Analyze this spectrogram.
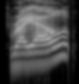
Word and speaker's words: Raele: Raele, pronounced Raele, helps clients become powerful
